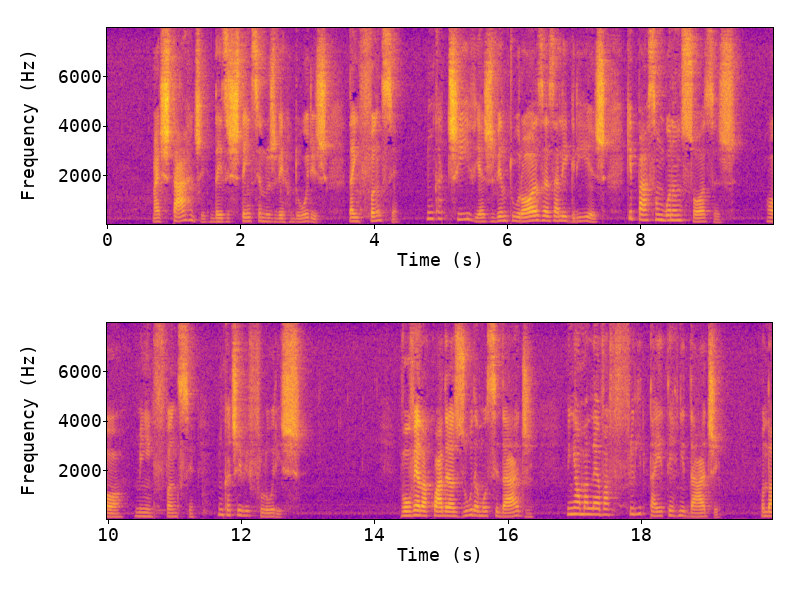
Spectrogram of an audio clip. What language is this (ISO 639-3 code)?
por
